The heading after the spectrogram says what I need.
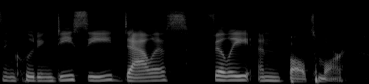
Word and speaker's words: Baltimore: DC Dallas Philly and Baltimore or if you say it correctly Baltimore a respected academic with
